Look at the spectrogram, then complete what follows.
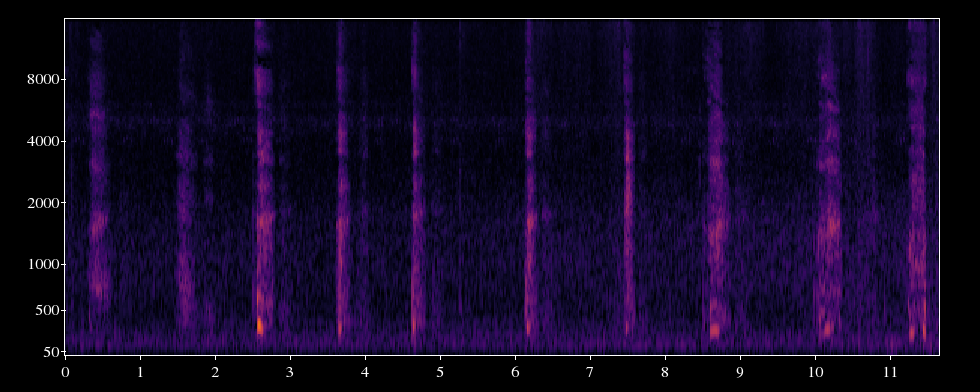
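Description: A person's sharp, breathy gasps close to the microphone, about one a second and each brief.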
